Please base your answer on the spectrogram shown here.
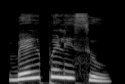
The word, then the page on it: ಬೆಳ್ಪಳಿಸು: beḷpaḷisu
